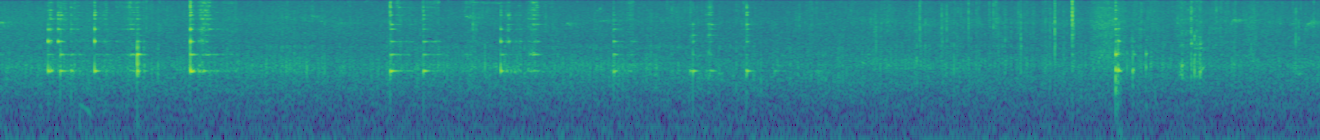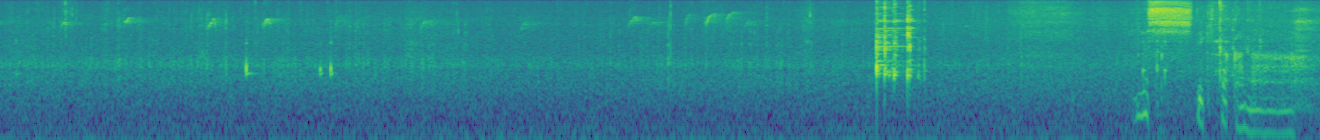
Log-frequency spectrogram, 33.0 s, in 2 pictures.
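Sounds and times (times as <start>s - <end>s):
birds chirping: 0.0s - 10.5s, 13.4s - 22.3s, 30.5s - 33.0s.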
